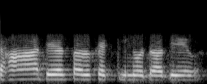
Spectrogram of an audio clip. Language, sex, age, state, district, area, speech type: Maithili, female, 30-45, Bihar, Samastipur, urban, conversation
